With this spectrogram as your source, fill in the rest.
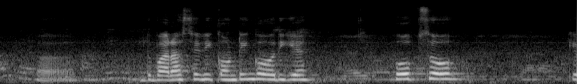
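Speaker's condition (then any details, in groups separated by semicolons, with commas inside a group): No condition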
